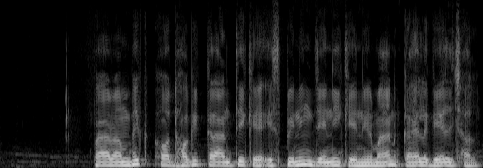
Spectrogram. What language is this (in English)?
Maithili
